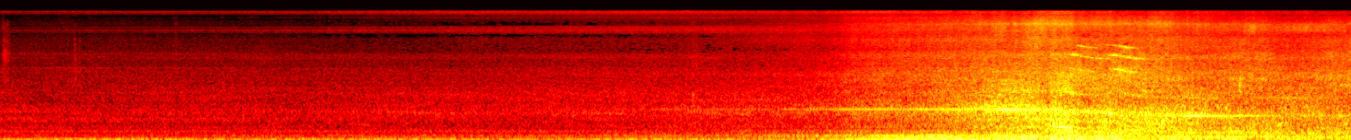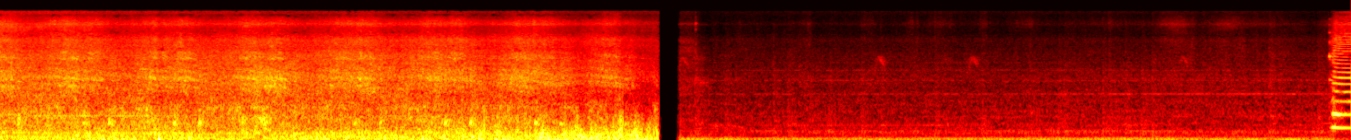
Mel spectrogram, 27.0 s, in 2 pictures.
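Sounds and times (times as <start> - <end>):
diesel locomotive engine: 0.0 - 27.0
wheels clicking on track: 5.9 - 20.6
whine dropping in pitch: 6.6 - 16.0
wheel squeals: 7.1 - 15.5.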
